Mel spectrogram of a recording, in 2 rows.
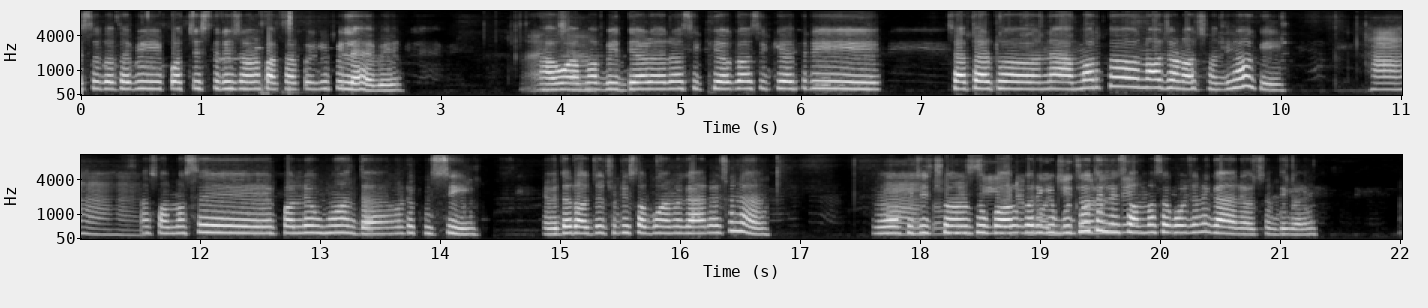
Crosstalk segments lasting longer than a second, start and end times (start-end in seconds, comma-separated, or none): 17.7-19.8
